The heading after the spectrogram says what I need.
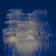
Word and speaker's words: Turra: No, it's actually just like it sounds, Turra.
